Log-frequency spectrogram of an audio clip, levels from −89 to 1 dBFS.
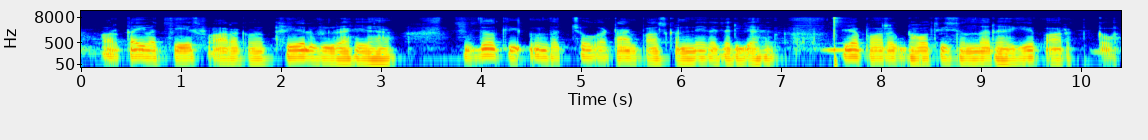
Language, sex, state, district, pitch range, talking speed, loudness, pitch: Hindi, male, Uttar Pradesh, Jalaun, 95-110 Hz, 175 wpm, -29 LUFS, 100 Hz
